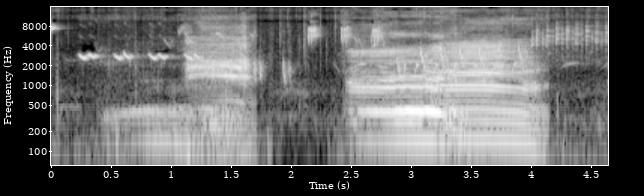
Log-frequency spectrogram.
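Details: Cows gathered in a barn with a cowherd nearby: two long, rich moos, the second louder and lasting over a second and a half, with a few faint high chirps of small birds early on.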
